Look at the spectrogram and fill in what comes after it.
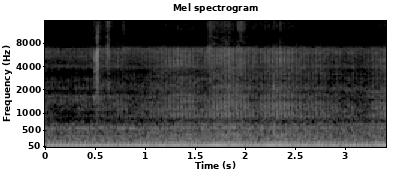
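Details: Mitsubishi Lancer at normal operating temperature, idle servo (IAC valve) bypassed, air conditioning off; even steady low rumble with no stumbles or hunting, idle smooth around 790 rpm.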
